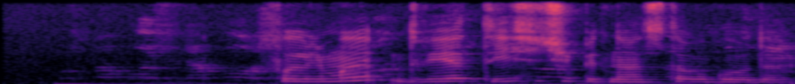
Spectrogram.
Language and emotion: Russian, neutral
